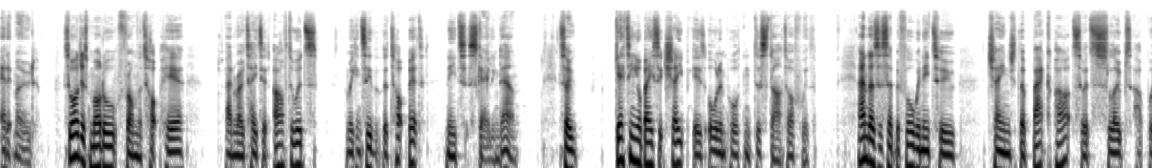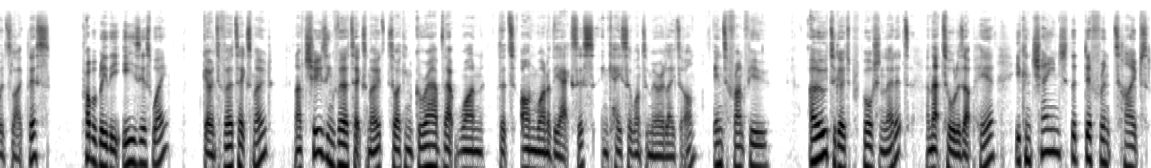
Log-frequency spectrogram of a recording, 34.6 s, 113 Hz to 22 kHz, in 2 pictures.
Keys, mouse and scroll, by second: 0.8-2.0 scroll down 1, 5.8 click, 6.9 s, 12.6-15.6 middle drag, 20.0 1, 20.7-22.5 middle drag, 22.5 click, 22.9-27.3 middle drag, 27.8 KP_1, 29.2 o, 31.8-34.5 drag.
